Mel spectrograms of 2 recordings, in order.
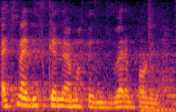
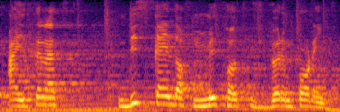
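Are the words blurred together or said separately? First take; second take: blurred together; said separately. First: The words are blurred and linked together. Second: Each word is said clearly and separately. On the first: "Quand un Américain dit, essaie d'agommer ce qu'il dit" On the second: "il veut dire que"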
